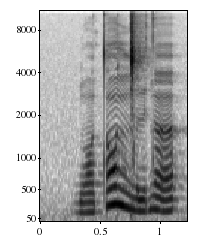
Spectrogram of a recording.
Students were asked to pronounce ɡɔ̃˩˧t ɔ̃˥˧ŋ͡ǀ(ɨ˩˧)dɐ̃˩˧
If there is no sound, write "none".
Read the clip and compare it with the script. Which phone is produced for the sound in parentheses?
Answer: ɨ˩˧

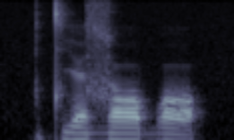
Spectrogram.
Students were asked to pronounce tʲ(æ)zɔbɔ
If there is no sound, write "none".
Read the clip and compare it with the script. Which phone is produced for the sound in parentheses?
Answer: æ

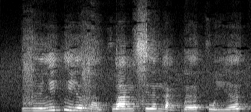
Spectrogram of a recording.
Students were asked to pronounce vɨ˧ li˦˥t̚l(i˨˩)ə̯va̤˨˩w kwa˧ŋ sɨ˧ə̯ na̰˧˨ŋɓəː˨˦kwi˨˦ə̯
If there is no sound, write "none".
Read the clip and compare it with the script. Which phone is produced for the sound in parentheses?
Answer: i˧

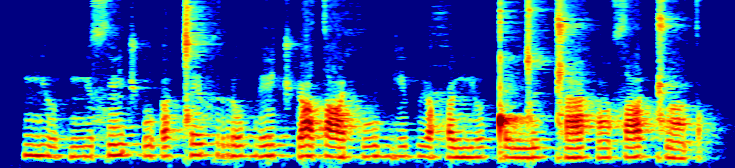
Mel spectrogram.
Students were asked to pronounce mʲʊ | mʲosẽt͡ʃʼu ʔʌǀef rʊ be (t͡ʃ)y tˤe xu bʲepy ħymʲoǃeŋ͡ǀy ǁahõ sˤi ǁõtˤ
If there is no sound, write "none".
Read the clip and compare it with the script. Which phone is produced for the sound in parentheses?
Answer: t͡ʃʼ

